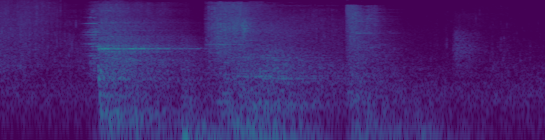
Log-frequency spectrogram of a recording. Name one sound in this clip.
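A soft chime rings as an item is picked up.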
